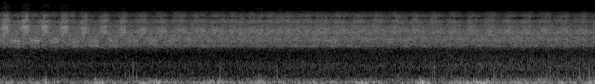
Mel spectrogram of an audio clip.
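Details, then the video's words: Cicadas calling on an August morning beside the Okawa River near Sakuranomiya Park in Osaka, Japan: a dense, steady high-pitched hissing drone with a faint pulsing texture, over low rumbling traffic and city hum. "Walking along the river, with the voice of a cicada"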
